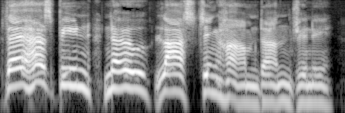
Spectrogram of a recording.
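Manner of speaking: put-on slow, gentle old wizard reassurance; calm the frightened girl slowly; Dumbledore reassuring. A narrator's reading.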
